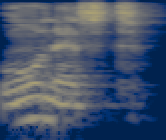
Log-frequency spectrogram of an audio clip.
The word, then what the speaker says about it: honest: pronunciado alecrim h hotel só que quando eu falo honesto e também inicia por h eu não pronuncio aí eu uso ela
